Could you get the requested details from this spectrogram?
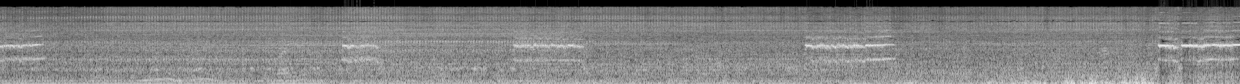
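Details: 2003 Ford Taurus running with a loud, high, fairly steady engine-bay whine; owner questions power steering, transmission not slipping, exact source unclear.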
